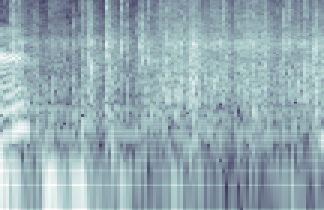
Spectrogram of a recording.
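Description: Clear plastic toy packaging crinkling and crackling as it is squeezed and handled, in a string of short sharp crackles.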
